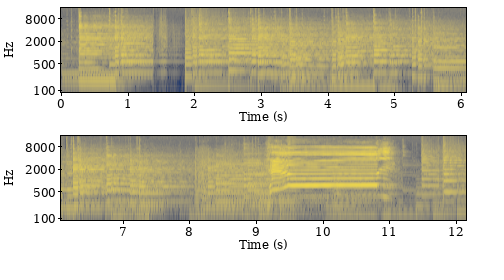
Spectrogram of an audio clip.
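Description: Live cumbia band music with guitar and bass playing between sung verses. About one and a half seconds in it breaks off briefly, and near the end a long note rises and is held high.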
